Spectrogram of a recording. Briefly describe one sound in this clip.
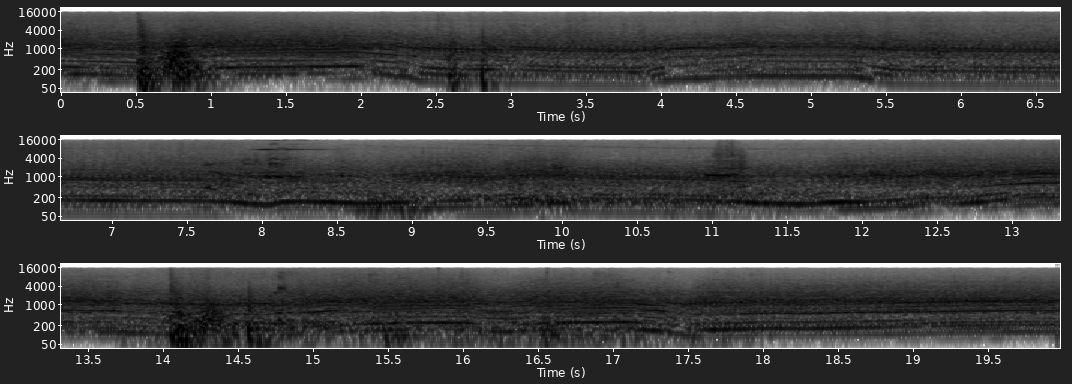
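A car engine revs up and down as the car speeds along.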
